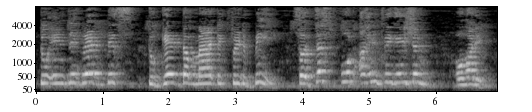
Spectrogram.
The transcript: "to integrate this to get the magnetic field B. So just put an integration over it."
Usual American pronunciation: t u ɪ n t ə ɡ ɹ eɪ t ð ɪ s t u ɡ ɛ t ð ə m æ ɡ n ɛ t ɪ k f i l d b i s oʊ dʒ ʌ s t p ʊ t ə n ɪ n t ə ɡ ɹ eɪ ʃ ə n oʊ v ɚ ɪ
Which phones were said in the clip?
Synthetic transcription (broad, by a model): t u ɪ n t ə ɡ ɹ eɪ t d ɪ s t u ɡ ɛ t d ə m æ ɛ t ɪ k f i d b i s oʊ dʒ ʌ s t p ʊ t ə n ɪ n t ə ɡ eɪ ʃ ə n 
